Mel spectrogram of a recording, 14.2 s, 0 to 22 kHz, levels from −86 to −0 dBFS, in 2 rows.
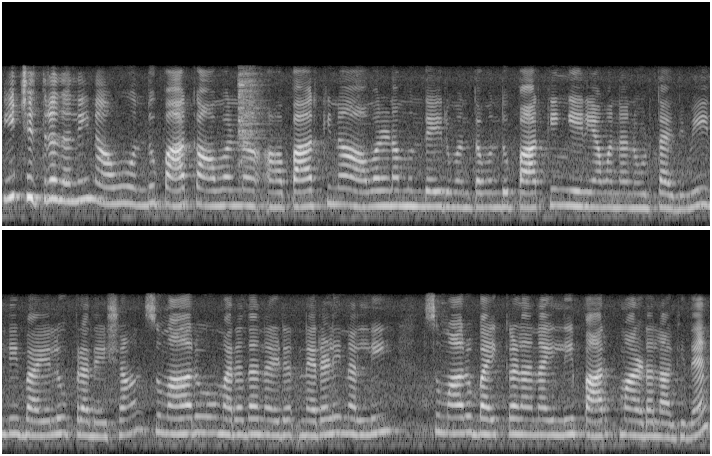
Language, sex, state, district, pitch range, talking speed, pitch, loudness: Kannada, female, Karnataka, Raichur, 240-270 Hz, 115 wpm, 255 Hz, -19 LUFS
